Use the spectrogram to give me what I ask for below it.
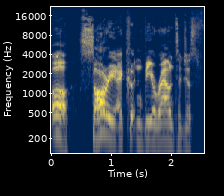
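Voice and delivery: hammed-up grumpy husband ranting; mock rant. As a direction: fire off a bitter complaint.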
